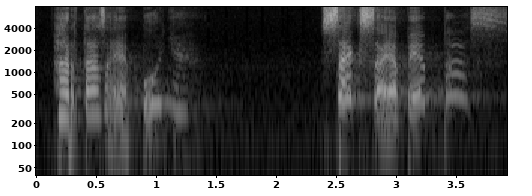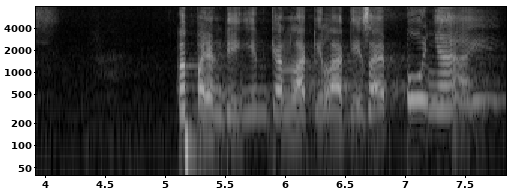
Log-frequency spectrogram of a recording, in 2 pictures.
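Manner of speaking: high, slow, drawn-out lament; anguished retold protest. Man confessing to his mirror all he owns, anguished protest. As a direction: stretch each boast into a pained cry.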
